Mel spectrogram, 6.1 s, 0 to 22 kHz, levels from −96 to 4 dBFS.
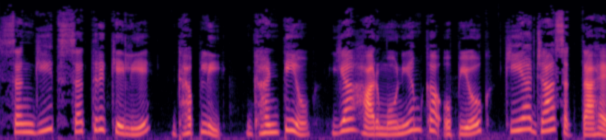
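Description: Throughout, the audio carries the marks of MP3 compression, likely from an encoder with too few bits, which fits a rate around 64 kbps. It drops everything above 18.5 kHz and switches weak frequency lines on and off, so the speech sounds plainly watery and swirly.

At 1.77 s, just after "सत्र के लिए", there is pre-echo. The codec spread quantisation noise across its block, and the noise meant for a sharp attack leaked into the quiet just before it, giving a brief 15 ms hiss and a smeared onset.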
